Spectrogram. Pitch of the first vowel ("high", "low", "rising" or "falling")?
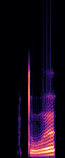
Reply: rising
